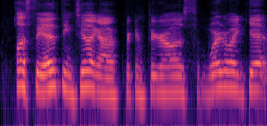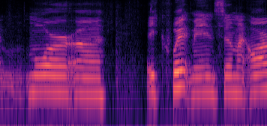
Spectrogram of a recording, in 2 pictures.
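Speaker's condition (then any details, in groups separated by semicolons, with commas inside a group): Cerebral palsy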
